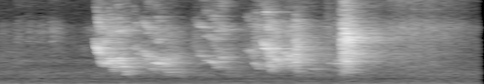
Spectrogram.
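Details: Budgerigars making short, harsh squawks in a quick run of four calls, the final one sharpest.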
